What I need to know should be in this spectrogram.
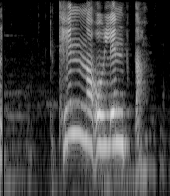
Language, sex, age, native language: Icelandic, female, 6, Icelandic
